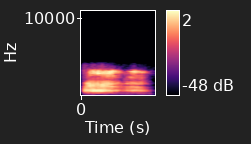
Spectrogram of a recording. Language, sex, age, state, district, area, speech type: Odia, male, 45-60, Odisha, Kandhamal, rural, conversation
